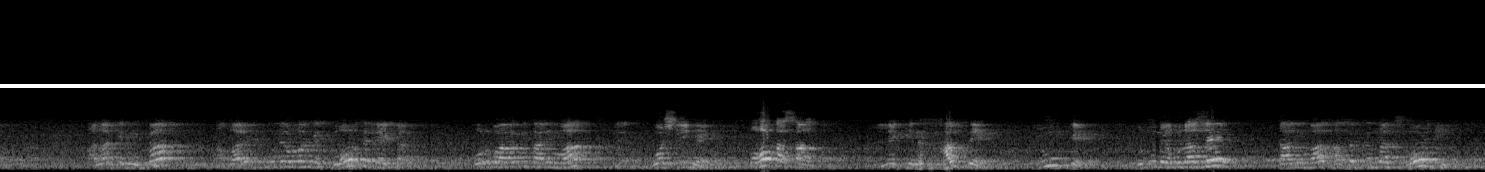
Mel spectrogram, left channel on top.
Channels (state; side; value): silent; left; digital silence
